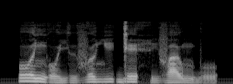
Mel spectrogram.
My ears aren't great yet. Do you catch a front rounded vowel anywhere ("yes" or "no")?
no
